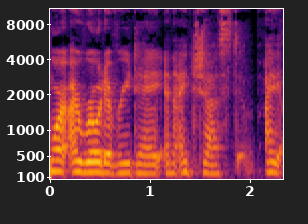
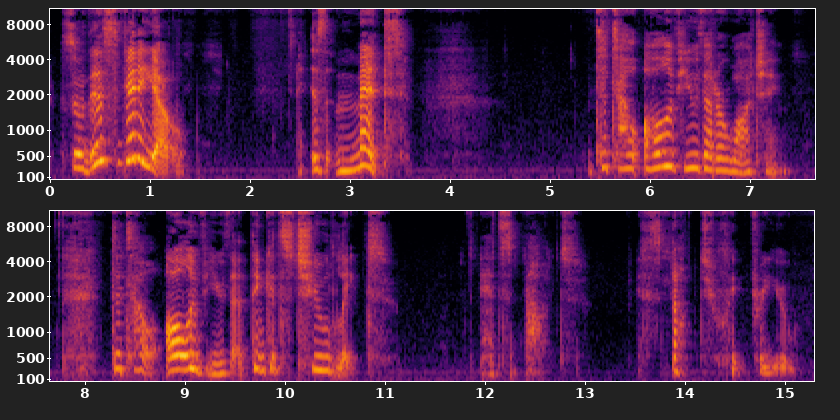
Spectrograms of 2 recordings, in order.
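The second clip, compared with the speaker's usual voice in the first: tearful, crying while talking; 7 semitones higher than usual. Addressing viewers of the video, crying while talking. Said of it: "I didn't think I'd be crying like this".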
